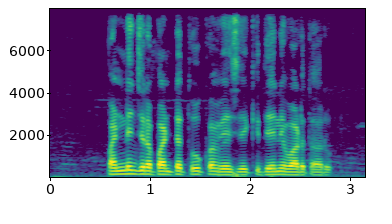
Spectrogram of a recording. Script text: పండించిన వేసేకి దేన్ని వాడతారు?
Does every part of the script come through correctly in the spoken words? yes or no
no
